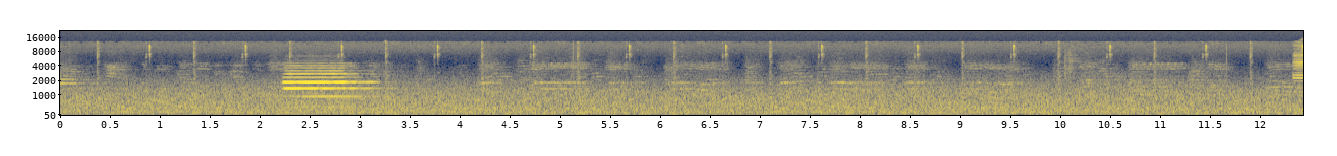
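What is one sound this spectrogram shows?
Rain patters steadily outside a window.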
